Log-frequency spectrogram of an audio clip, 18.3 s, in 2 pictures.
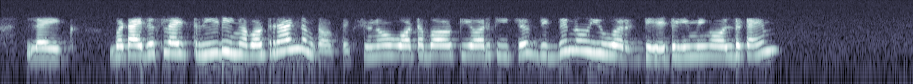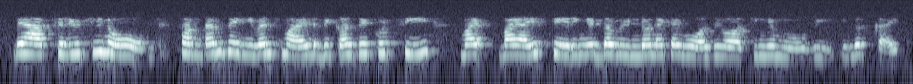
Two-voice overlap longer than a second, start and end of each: none

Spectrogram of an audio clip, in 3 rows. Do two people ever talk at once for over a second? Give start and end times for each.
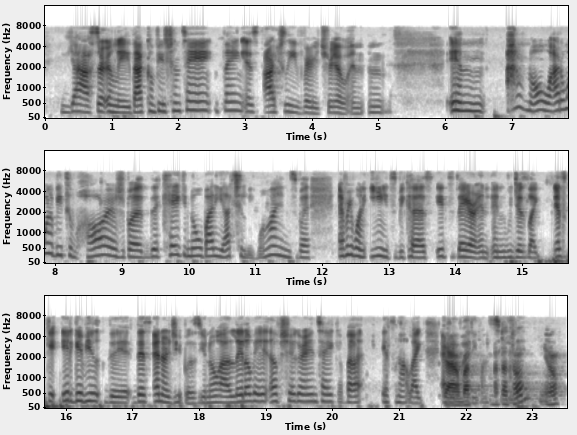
21.7-22.9

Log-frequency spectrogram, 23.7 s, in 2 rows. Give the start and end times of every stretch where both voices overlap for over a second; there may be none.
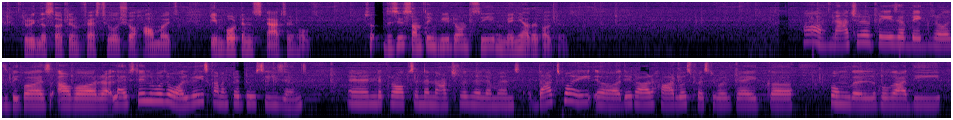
none

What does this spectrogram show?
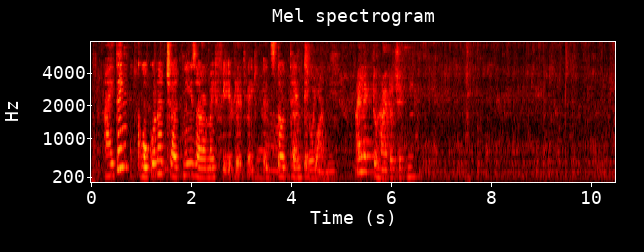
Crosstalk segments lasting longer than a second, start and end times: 3.2-4.7

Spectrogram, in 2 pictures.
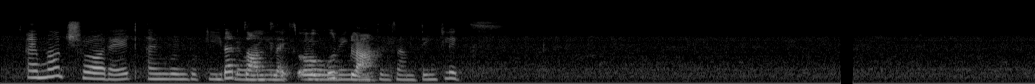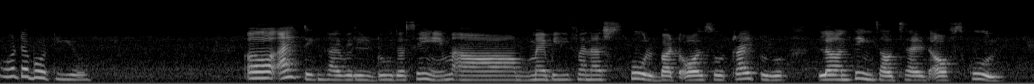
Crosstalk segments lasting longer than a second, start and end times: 2.2-3.8

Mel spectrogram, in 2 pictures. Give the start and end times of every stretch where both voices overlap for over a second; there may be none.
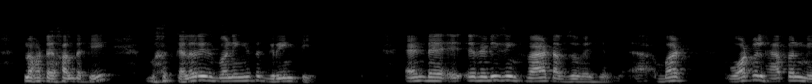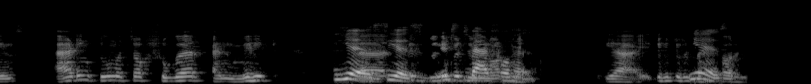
11.7-13.4

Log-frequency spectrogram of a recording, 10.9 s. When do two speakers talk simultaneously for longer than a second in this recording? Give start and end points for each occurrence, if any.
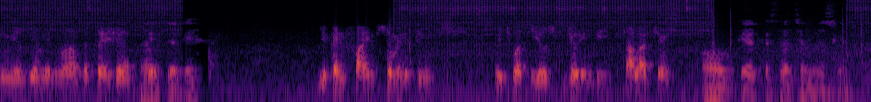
none

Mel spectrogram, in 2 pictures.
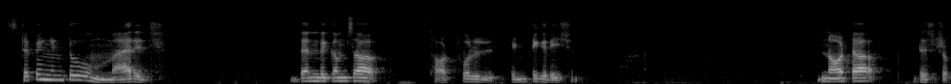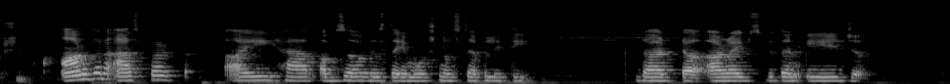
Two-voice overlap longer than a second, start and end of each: none

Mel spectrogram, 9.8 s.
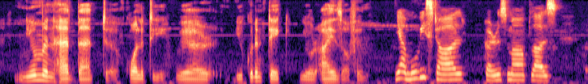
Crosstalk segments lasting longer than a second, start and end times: none

